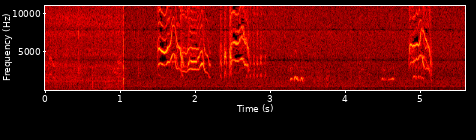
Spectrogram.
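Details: European bee-eaters at Valdesogo on 11 May 2013. Rolling, trilled calls arrive in three short bursts, with faint lower notes between them over a steady background hiss.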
